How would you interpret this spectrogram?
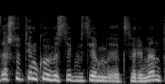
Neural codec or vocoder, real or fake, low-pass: vocoder, 22.05 kHz, 80 mel bands, Vocos; fake; 9.9 kHz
